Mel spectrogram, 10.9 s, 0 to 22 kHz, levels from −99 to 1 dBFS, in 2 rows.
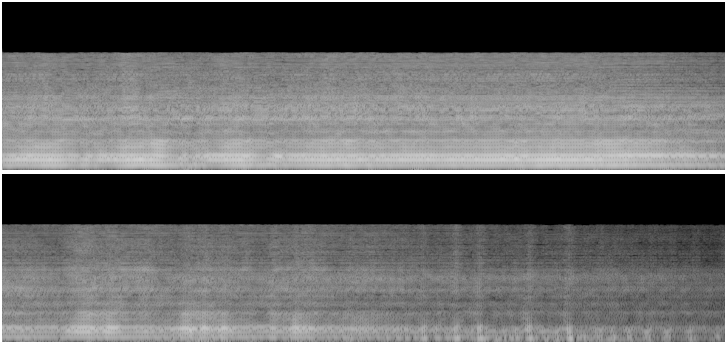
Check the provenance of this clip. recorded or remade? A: remade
